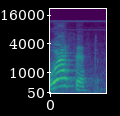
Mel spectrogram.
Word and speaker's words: Worcester: Well, Freddie calls it something else too, Doc. But it's spelled W-O-R-C-E-S-T-E-R. Worcester. Oh, yes, I see, yes.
